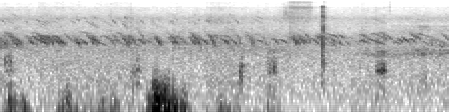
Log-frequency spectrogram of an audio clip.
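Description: Young chickens, including many young roosters, cluck softly in short scattered bursts, with one louder cluck standing out over faint background chatter from the flock.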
